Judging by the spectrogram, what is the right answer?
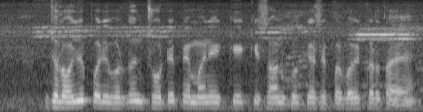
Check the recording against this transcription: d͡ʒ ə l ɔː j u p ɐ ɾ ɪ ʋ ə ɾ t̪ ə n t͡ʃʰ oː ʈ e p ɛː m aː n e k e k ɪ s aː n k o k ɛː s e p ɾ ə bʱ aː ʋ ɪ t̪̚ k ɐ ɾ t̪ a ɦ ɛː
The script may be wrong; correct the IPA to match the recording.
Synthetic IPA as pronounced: d͡ʒ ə l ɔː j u p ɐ ɾ ɪ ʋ ə ɾ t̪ ə n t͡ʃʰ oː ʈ e p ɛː m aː n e k e k ɪ s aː n k o k ɛː s e p ɾ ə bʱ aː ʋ ɪ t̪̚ k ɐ ɾ t̪ a ɦ ɛː

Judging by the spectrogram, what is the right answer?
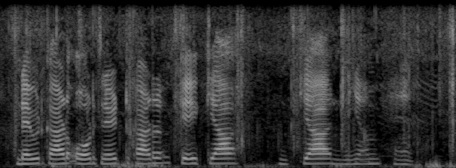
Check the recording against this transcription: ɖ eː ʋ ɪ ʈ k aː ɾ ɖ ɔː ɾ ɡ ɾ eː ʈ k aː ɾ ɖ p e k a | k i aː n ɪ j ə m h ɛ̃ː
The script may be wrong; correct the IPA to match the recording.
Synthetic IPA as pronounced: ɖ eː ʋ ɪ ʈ k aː ɾ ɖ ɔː ɾ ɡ ɾ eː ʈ k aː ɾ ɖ k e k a | k j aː n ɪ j ə m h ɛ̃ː

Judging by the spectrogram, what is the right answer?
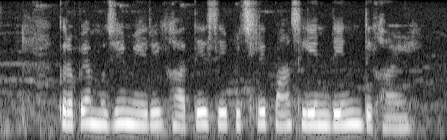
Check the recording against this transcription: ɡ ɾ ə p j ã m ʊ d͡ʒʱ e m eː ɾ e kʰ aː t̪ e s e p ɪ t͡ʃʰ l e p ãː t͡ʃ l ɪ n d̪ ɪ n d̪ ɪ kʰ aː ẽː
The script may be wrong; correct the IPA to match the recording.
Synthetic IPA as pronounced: k ɾ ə p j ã m ʊ d͡ʒʱ e m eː ɾ e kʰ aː t̪ e s e p ɪ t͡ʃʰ l e p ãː t͡ʃ l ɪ n d̪ ɪ n d̪ ɪ kʰ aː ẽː

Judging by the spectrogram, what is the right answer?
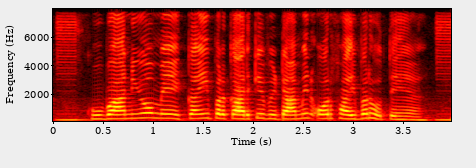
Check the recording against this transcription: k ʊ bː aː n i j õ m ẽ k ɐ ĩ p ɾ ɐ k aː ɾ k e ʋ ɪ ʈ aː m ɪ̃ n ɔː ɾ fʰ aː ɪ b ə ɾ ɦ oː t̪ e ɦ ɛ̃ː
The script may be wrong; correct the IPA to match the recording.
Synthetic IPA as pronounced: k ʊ b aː n i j õ m ẽ k ɐ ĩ p ɾ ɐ k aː ɾ k e ʋ ɪ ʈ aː m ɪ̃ n ɔː ɾ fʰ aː ɪ b ə ɾ ɦ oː t̪ e ɦ ɛ̃ː

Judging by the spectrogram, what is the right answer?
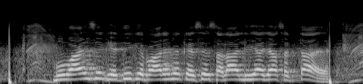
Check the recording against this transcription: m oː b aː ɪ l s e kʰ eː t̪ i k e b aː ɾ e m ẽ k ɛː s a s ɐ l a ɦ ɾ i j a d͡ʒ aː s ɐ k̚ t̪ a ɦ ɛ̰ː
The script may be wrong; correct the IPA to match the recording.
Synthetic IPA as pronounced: m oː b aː ɪ l s e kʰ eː t̪ i k e b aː ɾ e m ẽ k ɛː s e s ɐ l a ɦ l i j a d͡ʒ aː s ɐ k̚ t̪ a ɦ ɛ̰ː

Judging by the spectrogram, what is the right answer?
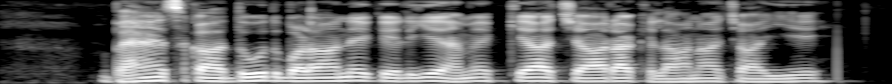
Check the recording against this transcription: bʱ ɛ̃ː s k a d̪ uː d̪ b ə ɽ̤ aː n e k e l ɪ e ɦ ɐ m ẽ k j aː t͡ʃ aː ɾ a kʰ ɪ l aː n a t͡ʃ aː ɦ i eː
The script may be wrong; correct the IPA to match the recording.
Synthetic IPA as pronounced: bʱ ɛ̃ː s k a d̪ uː d̪ b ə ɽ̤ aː n e k e l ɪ e ɦ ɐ m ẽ k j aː t͡ʃ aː ɾ a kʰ ɪ l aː n a t͡ʃ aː ɦ i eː

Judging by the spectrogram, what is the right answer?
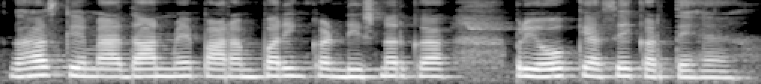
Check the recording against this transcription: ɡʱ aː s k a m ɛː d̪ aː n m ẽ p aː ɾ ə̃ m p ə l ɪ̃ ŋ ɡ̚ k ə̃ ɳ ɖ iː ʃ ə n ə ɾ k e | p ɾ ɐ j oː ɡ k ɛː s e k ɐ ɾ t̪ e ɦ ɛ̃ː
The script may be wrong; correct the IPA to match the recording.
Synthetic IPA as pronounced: ɡʱ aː s k e m ɛː d̪ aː n m ẽ p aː ɾ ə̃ m p ə ɾ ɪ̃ ŋ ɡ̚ k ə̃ ɳ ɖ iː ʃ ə n ə ɾ k a | p ɾ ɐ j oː ɡ k ɛː s e k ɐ ɾ t̪ e ɦ ɛ̃ː

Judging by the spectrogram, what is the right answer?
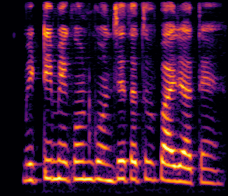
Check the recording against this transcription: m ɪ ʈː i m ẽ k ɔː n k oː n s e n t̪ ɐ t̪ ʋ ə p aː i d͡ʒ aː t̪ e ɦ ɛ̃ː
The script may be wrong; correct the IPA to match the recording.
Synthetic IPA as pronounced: m ɪ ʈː i m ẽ k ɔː n k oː n s e t̪ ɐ t̪ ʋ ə p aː e d͡ʒ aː t̪ e ɦ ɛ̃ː

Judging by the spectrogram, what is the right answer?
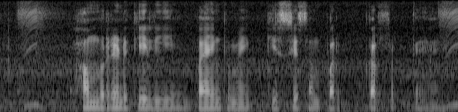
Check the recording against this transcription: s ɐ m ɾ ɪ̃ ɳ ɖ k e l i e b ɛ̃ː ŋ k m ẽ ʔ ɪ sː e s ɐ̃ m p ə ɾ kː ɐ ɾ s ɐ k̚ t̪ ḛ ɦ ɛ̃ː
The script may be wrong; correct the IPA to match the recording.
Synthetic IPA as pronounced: h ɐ m ɾ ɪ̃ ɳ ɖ k e l i e b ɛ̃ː ŋ k m ẽ k ɪ sː e s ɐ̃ m p ə ɾ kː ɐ ɾ s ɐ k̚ t̪ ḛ ɦ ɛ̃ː

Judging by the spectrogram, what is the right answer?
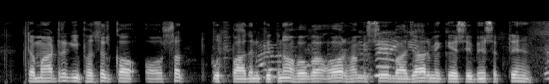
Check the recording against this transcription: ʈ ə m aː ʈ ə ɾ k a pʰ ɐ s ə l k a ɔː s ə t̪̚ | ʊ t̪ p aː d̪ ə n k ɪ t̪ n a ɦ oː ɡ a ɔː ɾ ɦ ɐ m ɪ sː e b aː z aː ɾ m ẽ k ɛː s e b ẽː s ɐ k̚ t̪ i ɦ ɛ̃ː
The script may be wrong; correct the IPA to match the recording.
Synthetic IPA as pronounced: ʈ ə m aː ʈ ə ɾ k i pʰ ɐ s ə l k a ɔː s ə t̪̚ | ʊ t̪ p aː d̪ ə n k ɪ t̪ n a ɦ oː ɡ a ɔː ɾ ɦ ɐ m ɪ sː e b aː z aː ɾ m ẽ k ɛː s e b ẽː s ɐ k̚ t̪ e ɦ ɛ̃ː

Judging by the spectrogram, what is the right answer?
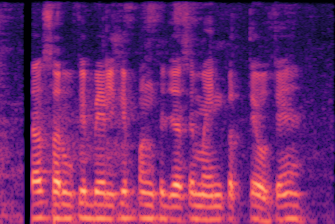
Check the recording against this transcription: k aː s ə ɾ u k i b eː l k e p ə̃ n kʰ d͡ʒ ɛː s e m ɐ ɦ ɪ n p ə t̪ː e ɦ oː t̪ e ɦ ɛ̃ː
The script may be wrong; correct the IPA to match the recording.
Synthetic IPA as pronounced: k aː s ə ɾ u k e b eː l k e p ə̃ ŋ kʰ d͡ʒ ɛː s e m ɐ ɦ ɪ n p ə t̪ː e ɦ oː t̪ e ɦ ɛ̃ː

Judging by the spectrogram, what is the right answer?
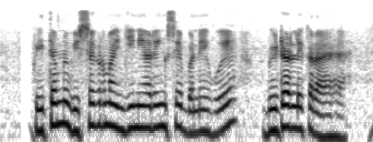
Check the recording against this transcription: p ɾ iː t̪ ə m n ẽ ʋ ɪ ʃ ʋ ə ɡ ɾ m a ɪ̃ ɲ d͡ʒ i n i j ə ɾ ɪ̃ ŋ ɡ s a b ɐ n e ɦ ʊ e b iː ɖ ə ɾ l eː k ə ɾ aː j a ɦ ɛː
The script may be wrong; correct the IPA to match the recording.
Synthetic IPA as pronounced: p ɾ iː t̪ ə m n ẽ ʋ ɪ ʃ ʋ ə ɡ ɾ m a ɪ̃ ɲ d͡ʒ i n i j ə ɾ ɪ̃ ŋ ɡ s e b ɐ n e ɦ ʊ e b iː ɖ ə ɾ l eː k ə ɾ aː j a ɦ ɛː

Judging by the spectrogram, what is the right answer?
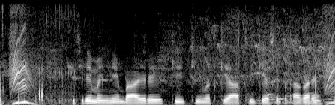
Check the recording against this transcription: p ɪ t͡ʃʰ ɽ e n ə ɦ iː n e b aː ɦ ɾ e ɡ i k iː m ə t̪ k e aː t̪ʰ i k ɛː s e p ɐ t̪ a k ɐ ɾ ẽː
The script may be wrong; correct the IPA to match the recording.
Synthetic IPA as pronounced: p ɪ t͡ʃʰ l e m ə ɦ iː n e b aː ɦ ɾ e k i k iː m ə t̪ k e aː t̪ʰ i k ɛː s e p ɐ t̪ a k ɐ ɾ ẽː

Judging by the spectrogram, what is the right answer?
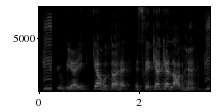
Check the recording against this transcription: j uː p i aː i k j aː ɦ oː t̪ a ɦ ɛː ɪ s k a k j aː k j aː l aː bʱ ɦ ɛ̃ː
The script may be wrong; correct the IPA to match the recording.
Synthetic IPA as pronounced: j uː p i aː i k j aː ɦ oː t̪ a ɦ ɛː ɪ s k e k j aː k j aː l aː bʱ ɦ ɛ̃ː

